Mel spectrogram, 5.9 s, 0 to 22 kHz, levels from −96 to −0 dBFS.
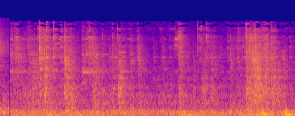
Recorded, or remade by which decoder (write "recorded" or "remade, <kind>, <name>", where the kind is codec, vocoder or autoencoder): remade, vocoder, Vocos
